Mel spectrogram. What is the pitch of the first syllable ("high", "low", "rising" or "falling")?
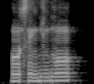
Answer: low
